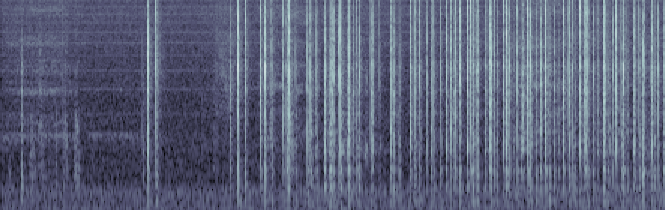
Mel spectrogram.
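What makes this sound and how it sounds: Long orange nails on both hands tap rapidly on the label of a large, hollow, white plastic Lysol laundry sanitizer jug. A few scattered clicks in the first three seconds give way to a dense, fast run of sharp, bright tapping with almost no ring.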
